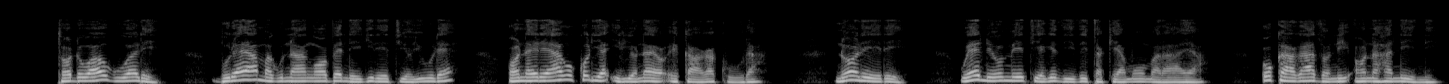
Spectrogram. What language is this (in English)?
Kikuyu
